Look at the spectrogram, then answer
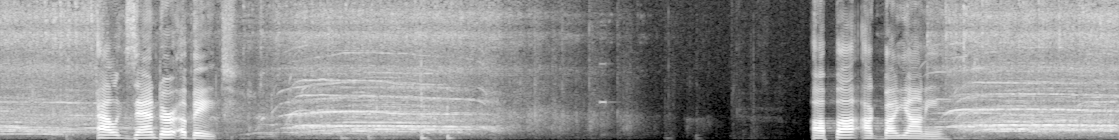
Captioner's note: cheers and applause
